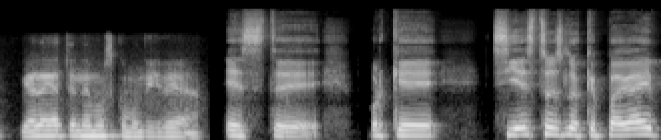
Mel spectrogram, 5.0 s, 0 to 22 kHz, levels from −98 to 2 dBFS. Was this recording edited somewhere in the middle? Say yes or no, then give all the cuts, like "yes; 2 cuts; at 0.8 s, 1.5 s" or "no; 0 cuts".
yes; 1 cut; at 1.6 s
